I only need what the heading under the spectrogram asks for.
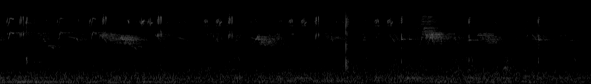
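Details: Two male common starlings singing in competition from a roof in the morning, pouring out a rambling medley of whistles, clicks and squeaky chatter full of mimicked sounds, over a faint outdoor hiss.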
